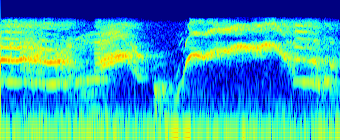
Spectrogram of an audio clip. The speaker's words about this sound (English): When children are at the peak of anger and they're screaming and they're kicking, probably asking questions might prolong that period of anger.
